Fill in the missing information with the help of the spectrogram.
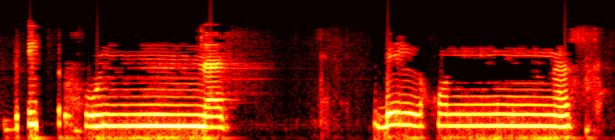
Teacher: Teeth کا back ہے وہاں پہ ٹپ آف دا ٹنگ ہوگی اور آواز ناک میں جا رہی ہے. ٹھیک ہے، تو غنہ کے ساتھ بالخنس.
